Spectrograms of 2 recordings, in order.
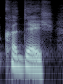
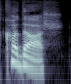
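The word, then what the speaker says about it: קדש: I don't like saying kadash. Kadash just sounds so weird. I'm saying kadesh.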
